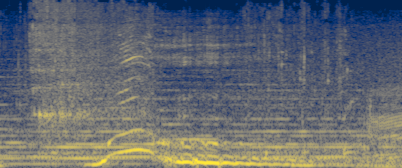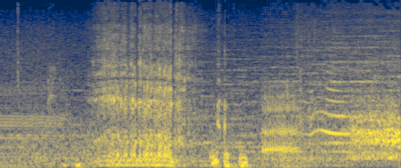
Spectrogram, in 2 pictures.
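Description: Film sound: a thala-siren, a large fictional sea creature, gives low moaning calls that rise and fall in pitch as it is milked, over sustained orchestral score. A louder rush of noise comes about five seconds in.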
